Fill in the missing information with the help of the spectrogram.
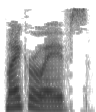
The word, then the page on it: microwaves: British English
